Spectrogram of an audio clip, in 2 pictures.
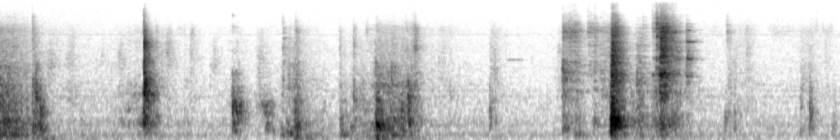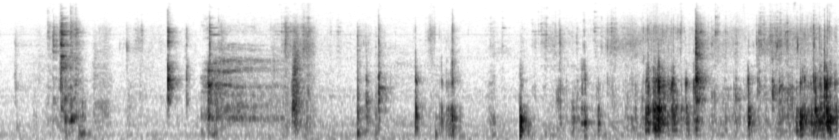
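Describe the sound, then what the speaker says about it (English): Parboiled potatoes mixed into chopped corned beef for canned hash, with a spoon scraping and clanking against a bowl in scattered knocks and clatters, some sharp, over a quiet background. "So I'm going to start mixing the potatoes in."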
